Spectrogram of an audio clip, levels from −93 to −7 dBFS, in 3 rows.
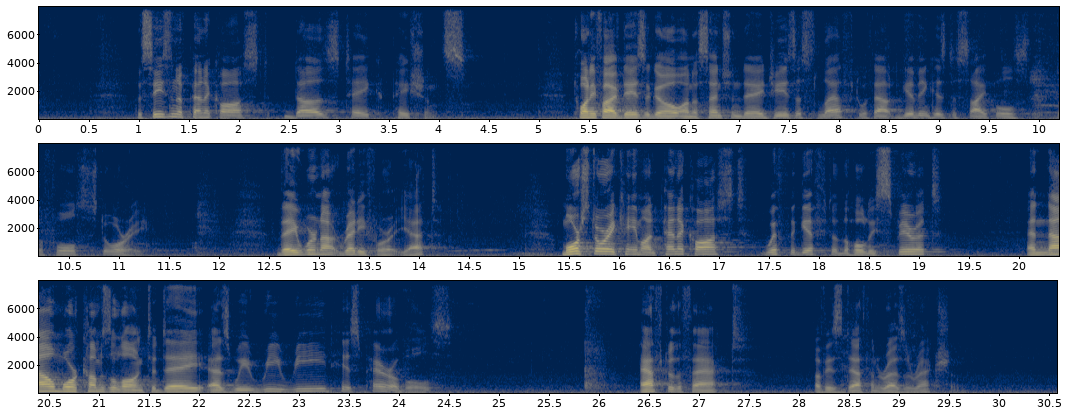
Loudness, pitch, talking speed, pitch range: -40 LUFS, 120 Hz, 120 wpm, 105-140 Hz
